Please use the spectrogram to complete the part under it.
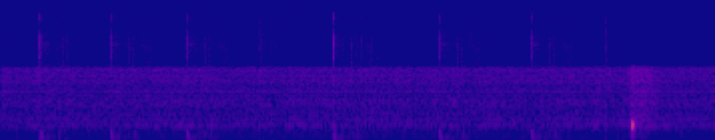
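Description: Footsteps thump steadily on a hard floor.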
